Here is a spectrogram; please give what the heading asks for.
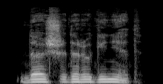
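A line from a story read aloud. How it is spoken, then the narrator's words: Flat, colorless voice. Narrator (Russian): произнес один из парней бесцветным голосом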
